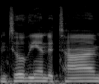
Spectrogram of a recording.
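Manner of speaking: ordinary talk, nothing marked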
